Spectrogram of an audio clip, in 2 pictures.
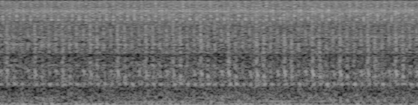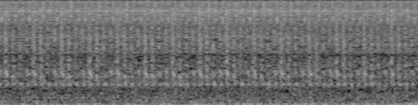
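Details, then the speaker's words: Suzuki Ertiga engine before repair, rough noise persisting after an oil change, oil thin like diesel: steady idle with a fast, even ticking rattle about three per second; VVT sprocket rattling from oil sludge. "ini adalah ska sus sebelumnya atau kasus yang masih trouble berikut videonya trouble Ertiga suaranya seperti ini"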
